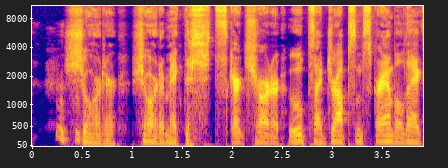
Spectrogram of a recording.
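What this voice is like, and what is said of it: Imitates another person's voice. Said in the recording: “That's my Gene impression. ... I like it. It's very accurate.”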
